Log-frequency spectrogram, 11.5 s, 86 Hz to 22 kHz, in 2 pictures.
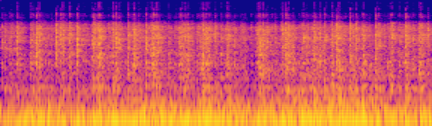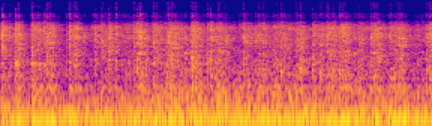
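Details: Factory Stock race car V8 after warm-up with the correct weighted flywheel fitted: deep, steady rumble at warm idle, even firing with no knocks, misses or hunting.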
